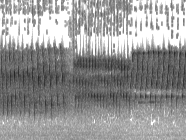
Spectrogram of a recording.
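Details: Canary singing a continuous rapid high trill, notes tightly repeated, switching after a short gap to a slightly lower, smoother rolling trill that carries on steadily to the end.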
